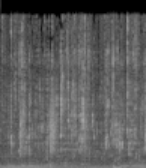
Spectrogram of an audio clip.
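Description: Water poured from a container while rinsing a fish net over a reef tank, a steady close splashing trickle that swells briefly near the end.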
